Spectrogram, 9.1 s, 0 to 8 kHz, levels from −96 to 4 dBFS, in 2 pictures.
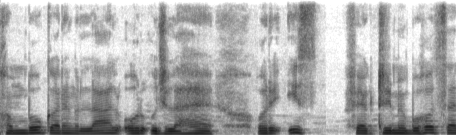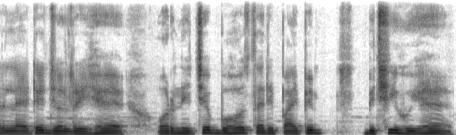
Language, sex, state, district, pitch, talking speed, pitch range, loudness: Hindi, male, Jharkhand, Palamu, 140 Hz, 165 wpm, 135-150 Hz, -14 LUFS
